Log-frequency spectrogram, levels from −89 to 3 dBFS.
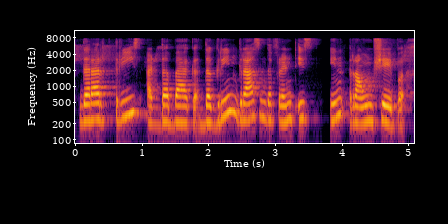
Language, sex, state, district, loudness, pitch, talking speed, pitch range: English, female, Telangana, Hyderabad, -18 LUFS, 240 Hz, 190 wpm, 220-255 Hz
